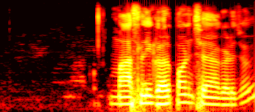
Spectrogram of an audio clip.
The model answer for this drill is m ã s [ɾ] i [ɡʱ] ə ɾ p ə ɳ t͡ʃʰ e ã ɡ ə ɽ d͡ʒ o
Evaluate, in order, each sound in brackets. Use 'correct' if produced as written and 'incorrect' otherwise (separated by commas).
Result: incorrect, correct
